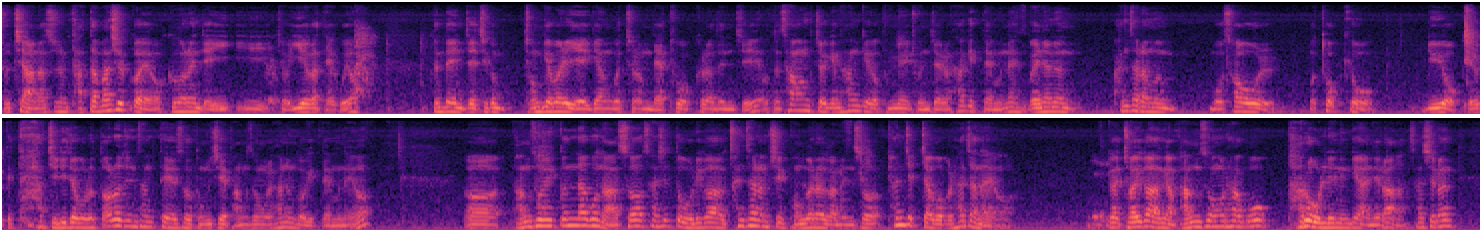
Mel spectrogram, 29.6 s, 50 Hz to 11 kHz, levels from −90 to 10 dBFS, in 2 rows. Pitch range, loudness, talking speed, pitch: 115-155 Hz, -25 LUFS, 355 characters per minute, 130 Hz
